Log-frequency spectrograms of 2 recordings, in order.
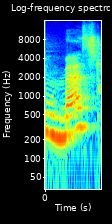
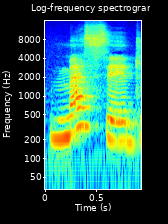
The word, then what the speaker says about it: messed: "You messed with the ecosystem." (Te metiste con el ecosistema.). La pronunciación no es MESS-ED. No se pronuncia la segunda e.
